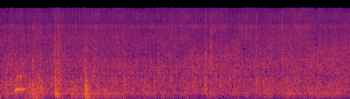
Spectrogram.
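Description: Chicken pieces and onions sizzling faintly in a frying pan as they are stirred with a spatula, with a few soft knocks of the spatula against the pan in the first two seconds.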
